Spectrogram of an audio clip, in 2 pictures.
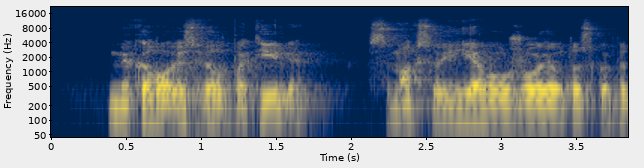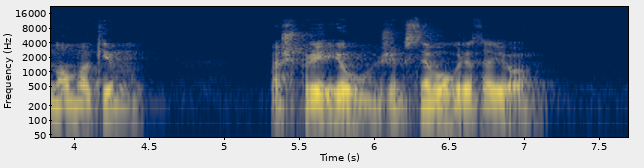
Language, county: Lithuanian, Vilnius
